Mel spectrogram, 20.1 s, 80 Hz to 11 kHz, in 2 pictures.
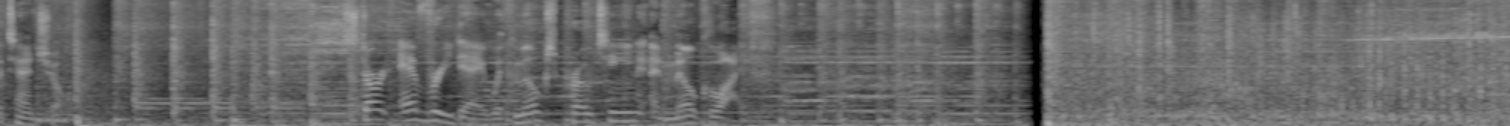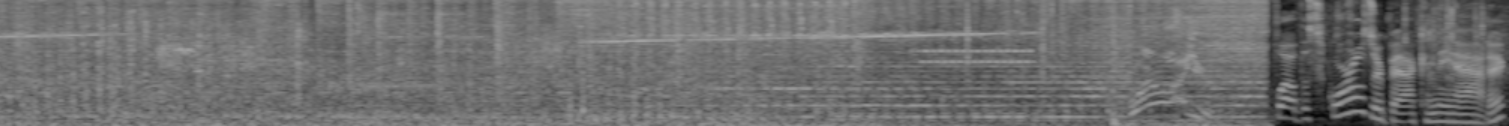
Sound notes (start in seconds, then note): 15.7 cell phone rings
